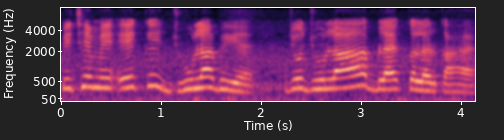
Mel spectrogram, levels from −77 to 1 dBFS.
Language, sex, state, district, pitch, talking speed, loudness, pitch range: Hindi, female, Bihar, Patna, 285 Hz, 190 wpm, -14 LUFS, 240-320 Hz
